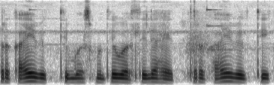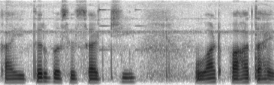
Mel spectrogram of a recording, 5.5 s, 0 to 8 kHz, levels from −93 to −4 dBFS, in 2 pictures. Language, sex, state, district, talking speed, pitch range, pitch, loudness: Marathi, male, Maharashtra, Sindhudurg, 175 wpm, 115-130 Hz, 125 Hz, -19 LUFS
